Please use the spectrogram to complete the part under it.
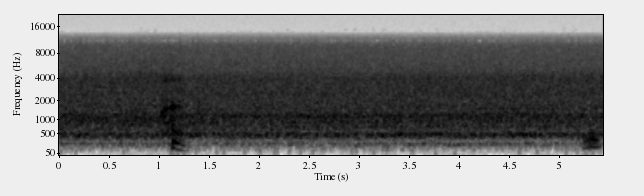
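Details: Honey bees in large numbers cleaning wax, roughly two hours after it was set out; a thick continuous buzzing hum with one short low droning pass of a single bee near the microphone.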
